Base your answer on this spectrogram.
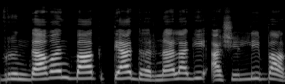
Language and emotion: Goan Konkani, neutral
